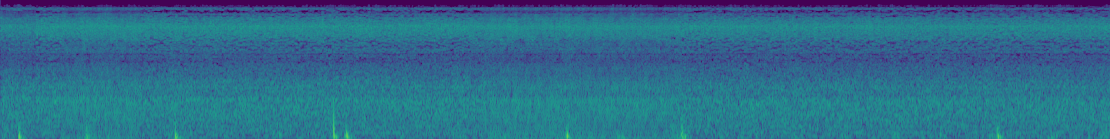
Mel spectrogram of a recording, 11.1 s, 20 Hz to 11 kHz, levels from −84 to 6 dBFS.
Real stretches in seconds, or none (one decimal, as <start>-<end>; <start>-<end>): 0.0-0.6; 1.4-4.8; 6.8-11.1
